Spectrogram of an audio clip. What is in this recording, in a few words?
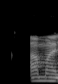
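"amali", Malay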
